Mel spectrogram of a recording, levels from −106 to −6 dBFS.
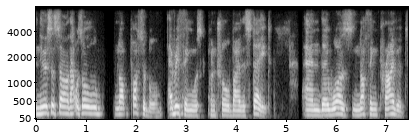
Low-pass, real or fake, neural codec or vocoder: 7.2 kHz; real; none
